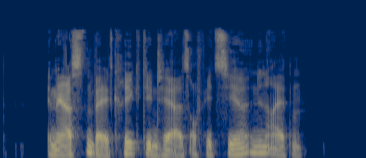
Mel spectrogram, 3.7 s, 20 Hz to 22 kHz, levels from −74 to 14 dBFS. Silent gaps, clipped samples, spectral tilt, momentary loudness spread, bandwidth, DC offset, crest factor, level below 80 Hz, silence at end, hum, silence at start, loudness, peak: none; under 0.1%; -4.5 dB/octave; 10 LU; 11.5 kHz; under 0.1%; 20 dB; -38 dBFS; 0.65 s; none; 0.5 s; -20 LUFS; 0 dBFS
